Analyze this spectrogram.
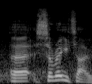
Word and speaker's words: Cerrito: This is the gathering involved with Chirito or Cerrito, I'm not sure. I'll get confirmation from Harry Finley, who is the owner. How do we pronounce this? Cerrito. It's named Cerrito.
